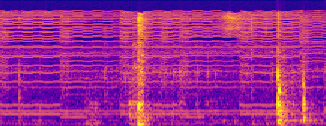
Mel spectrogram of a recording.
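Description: Metal collector's tin lid being worked off by hand: two sharp clicks about a second apart, the second as the lid comes free, over faint background music.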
